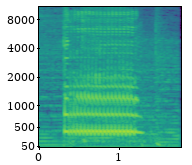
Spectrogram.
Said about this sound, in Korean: 전화벨이 울렸습니다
